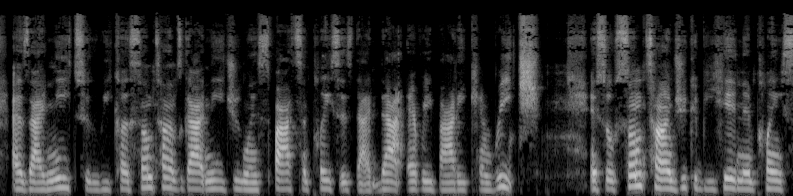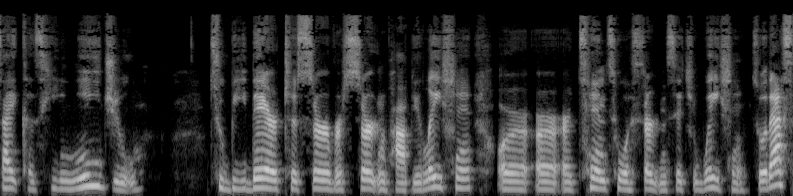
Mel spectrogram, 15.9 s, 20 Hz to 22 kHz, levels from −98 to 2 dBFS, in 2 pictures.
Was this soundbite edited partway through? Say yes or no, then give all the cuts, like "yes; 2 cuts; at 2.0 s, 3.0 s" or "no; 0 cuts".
no; 0 cuts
